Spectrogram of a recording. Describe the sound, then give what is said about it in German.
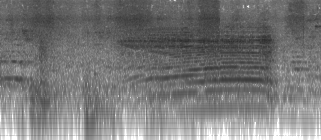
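Cows low in an open barn on an organic farm as they are about to be fed: a couple of short grunting moos, then one long, drawn-out moo that swells and fades, loud, with no talking. “Jetzt sollen die Kühe gefüttert werden.”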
